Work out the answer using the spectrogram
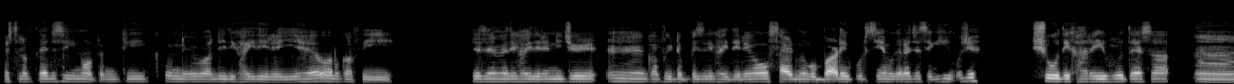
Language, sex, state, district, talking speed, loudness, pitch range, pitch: Hindi, male, Uttar Pradesh, Etah, 225 wpm, -25 LUFS, 125-130 Hz, 130 Hz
